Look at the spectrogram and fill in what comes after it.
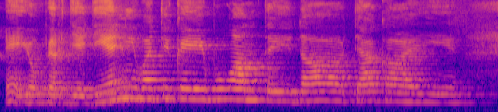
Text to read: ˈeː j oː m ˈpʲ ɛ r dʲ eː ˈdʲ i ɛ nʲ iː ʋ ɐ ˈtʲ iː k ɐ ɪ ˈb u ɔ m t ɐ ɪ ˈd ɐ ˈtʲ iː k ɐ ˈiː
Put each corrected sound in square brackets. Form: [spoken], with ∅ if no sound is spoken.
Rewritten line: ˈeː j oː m ˈpʲ ɛ r dʲ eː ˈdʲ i ɛ nʲ iː ʋ ɐ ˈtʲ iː k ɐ ɪ ˈb u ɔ m t ɐ ɪ ˈd ɐ ˈtʲ [æː] k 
